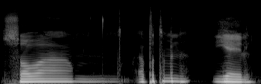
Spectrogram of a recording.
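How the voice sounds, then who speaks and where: A man's voice: medium pitch, completely flat delivery, measured pace, dark tone, smooth, no echo, lo-fi sound. A man chatting casually as a podcast co-host, with teasing, sweary banter. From Quebec, Canada. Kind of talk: casual chat. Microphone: podcast mic with headphones.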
